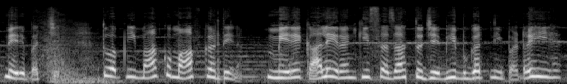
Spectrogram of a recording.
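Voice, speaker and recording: A woman voicing a meek, gentle young pregnant wife in a cartoon story. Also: high voice, normal speed, faint music behind. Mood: pleading. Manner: pleading, soft.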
